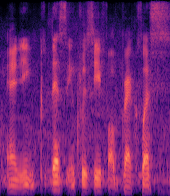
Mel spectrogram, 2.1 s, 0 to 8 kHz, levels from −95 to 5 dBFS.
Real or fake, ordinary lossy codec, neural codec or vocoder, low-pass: fake; none; codec, 16 kHz, 4 kbps, X-Codec, HuBERT features, trained on general audio; none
